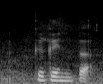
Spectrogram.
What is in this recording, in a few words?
Mokilese fingernail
